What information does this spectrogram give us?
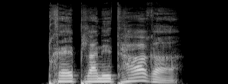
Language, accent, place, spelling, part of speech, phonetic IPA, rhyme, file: German, Germany, Berlin, präplanetarer, adjective, [pʁɛplaneˈtaːʁɐ], -aːʁɐ, De-präplanetarer.ogg
- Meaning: inflection of präplanetar: 1. strong/mixed nominative masculine singular 2. strong genitive/dative feminine singular 3. strong genitive plural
